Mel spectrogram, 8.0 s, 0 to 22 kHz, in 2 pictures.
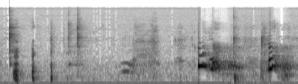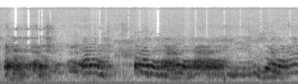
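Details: Alaskan Malamute puppies, 13 weeks old, yowling at each other indoors under chair legs; a few sharp clicks open, then wavering, rising and falling harmonic yowls and whines overlap in long, continuous bursts.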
